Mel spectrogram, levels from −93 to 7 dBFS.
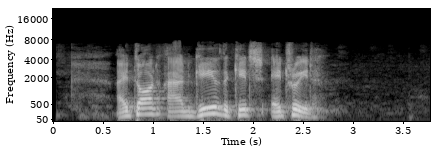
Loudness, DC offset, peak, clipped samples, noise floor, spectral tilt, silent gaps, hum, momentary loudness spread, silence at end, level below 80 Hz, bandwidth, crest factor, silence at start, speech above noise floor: -17 LUFS; under 0.1%; -2 dBFS; under 0.1%; -62 dBFS; -4 dB/octave; none; none; 9 LU; 1.1 s; -52 dBFS; 7.6 kHz; 18 dB; 0.65 s; 45 dB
